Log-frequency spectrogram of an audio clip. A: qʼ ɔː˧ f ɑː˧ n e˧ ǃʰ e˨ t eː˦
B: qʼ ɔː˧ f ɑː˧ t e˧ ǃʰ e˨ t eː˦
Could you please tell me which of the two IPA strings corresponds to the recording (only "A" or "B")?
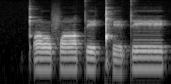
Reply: B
